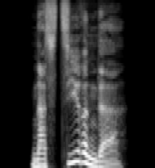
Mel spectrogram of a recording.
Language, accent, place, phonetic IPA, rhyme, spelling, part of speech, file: German, Germany, Berlin, [nasˈt͡siːʁəndɐ], -iːʁəndɐ, naszierender, adjective, De-naszierender.ogg
- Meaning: inflection of naszierend: 1. strong/mixed nominative masculine singular 2. strong genitive/dative feminine singular 3. strong genitive plural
